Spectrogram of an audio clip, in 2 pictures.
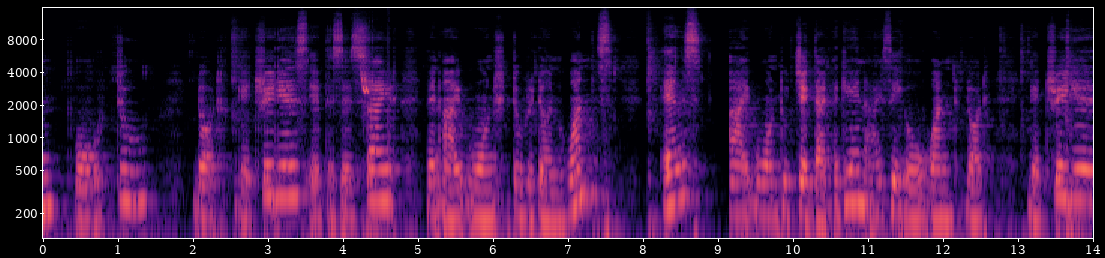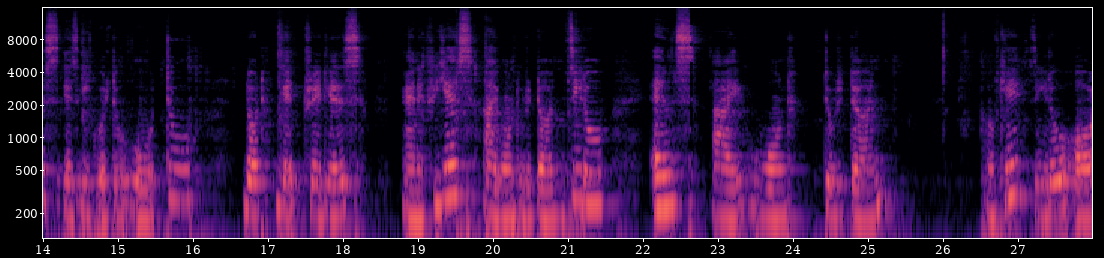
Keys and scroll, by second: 2.6 Return, 13.1 Return.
